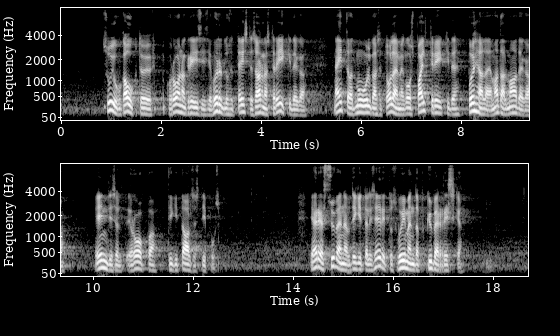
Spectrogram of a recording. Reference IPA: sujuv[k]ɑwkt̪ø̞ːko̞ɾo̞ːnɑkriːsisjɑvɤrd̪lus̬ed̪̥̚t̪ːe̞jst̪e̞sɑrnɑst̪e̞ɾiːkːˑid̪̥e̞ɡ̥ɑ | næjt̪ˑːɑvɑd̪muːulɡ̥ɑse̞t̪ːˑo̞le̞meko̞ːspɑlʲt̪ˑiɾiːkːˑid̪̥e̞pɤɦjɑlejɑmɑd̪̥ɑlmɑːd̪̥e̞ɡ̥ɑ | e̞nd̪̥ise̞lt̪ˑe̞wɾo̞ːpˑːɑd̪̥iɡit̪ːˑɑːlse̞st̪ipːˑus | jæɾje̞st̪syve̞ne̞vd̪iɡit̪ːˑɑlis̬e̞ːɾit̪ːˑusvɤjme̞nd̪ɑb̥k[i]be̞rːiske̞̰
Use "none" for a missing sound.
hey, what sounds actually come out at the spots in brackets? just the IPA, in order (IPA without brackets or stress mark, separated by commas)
k, y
